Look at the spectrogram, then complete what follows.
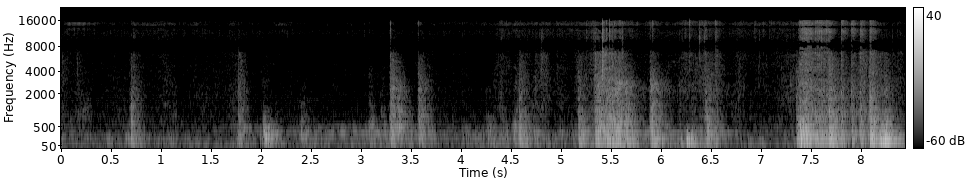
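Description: Light knocks and clicks of someone walking along a carpeted landing, then longer rustling noises, the loudest about a second long near the end, as an interior bedroom door is pushed open.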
